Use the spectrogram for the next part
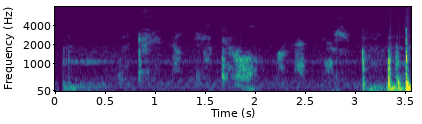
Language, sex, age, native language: Icelandic, female, 12, Polish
